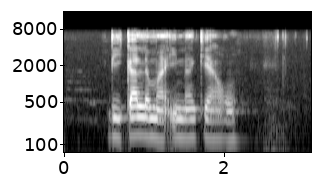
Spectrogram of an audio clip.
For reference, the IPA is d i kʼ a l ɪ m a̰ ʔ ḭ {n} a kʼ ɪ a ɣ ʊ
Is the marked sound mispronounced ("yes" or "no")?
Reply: no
